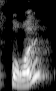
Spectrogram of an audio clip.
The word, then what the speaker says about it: pall: Okay, so P-A-L-L, Paul is pronounced as Paul, which means to become tired.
